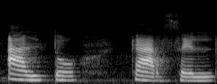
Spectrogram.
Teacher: O L se tiver depois da vogal é diferente e ele vai, a língua vai lá no céu da boca.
